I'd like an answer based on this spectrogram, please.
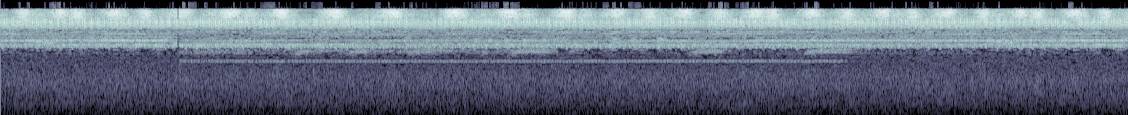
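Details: Crickets calling at night in a forest: a dense, shrill chorus pulsing roughly three times per second, with a thin steady whistle-like tone entering after two seconds and fading near ten seconds.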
